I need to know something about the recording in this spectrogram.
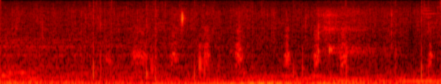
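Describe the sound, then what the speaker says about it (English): Chicken clucking in a Tomb Raider Level Editor game level, faint short clucks scattered over a steady background of game ambience and music. "I hear you, fucking chicken cluckles"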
